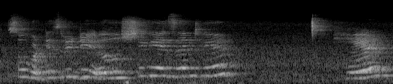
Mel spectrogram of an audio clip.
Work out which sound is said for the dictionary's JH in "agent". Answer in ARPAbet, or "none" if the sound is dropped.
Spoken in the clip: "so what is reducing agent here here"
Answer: Z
